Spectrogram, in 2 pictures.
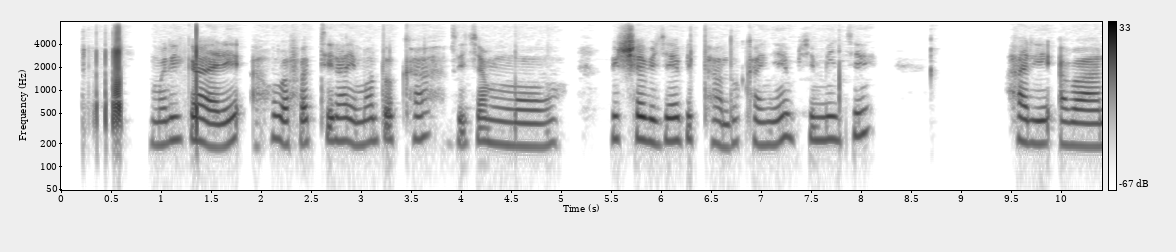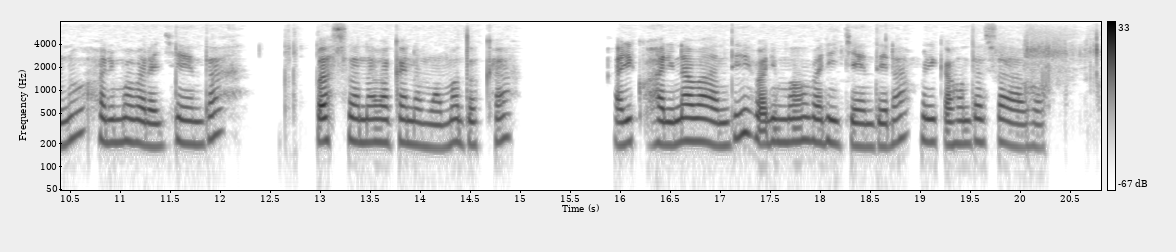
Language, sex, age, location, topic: Kinyarwanda, female, 18-24, Musanze, government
